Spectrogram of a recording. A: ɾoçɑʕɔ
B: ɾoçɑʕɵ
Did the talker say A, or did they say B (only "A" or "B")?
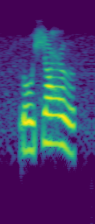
B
